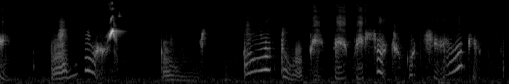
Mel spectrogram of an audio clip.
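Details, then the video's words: A male pet budgerigar talks in a rapid stream of chirpy mimicked words, with squeaky rising and falling syllables separated by short pauses and a sharp high squeak near the start. "Talking Parakeet"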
